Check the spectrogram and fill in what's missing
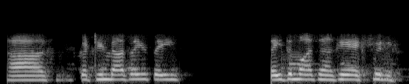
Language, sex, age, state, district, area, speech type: Sindhi, female, 60+, Delhi, South Delhi, urban, conversation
